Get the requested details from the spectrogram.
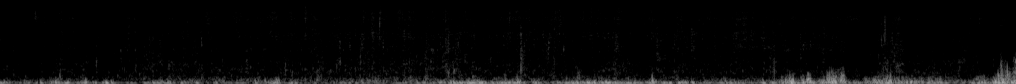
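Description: Cattle shuffle and trample through grass.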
